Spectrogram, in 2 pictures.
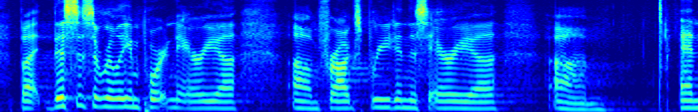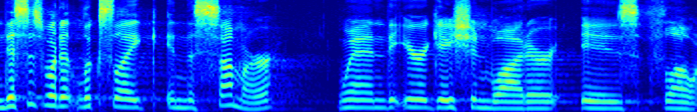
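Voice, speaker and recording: A plain, everyday voice from a woman at medium pitch, with ordinary pitch variation, in a very clean recording over a silent background. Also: moderate pace. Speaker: wildlife agency field supervisor giving a talk. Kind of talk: public presentation with slides. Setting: stage with live audience, also streamed.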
